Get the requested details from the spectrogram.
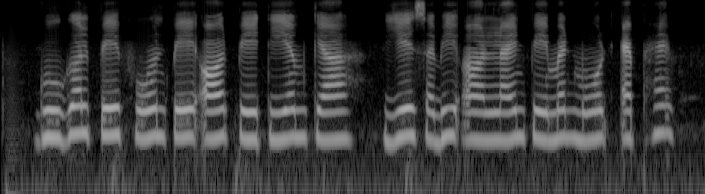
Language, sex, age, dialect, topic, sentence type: Hindi, female, 25-30, Awadhi Bundeli, banking, question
